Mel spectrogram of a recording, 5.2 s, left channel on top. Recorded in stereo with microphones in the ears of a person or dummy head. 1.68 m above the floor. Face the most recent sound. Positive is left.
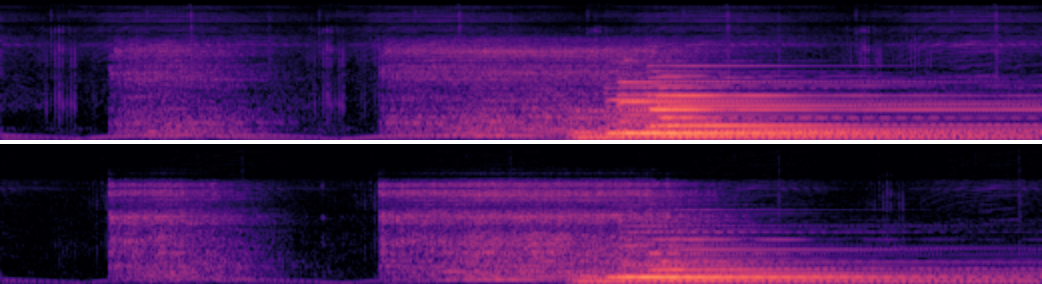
turn(degrees=55)  # may be behind; listen again after turning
